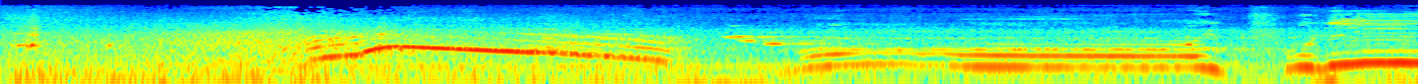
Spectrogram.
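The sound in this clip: A traffic police car siren wails loudly in steady sweeps, its pitch climbing and falling in long arcs, with a shorter rise starting again at the end.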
